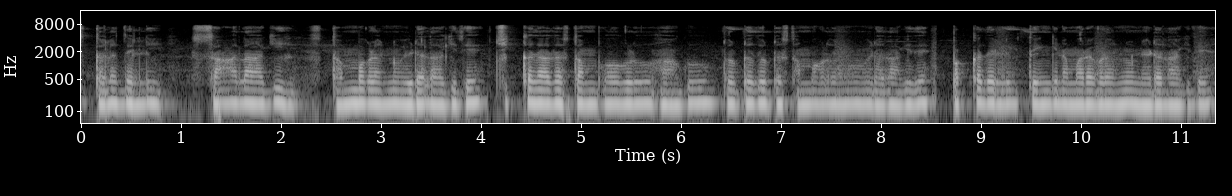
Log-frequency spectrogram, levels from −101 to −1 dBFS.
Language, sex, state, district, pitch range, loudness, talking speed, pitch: Kannada, male, Karnataka, Bellary, 140-145 Hz, -34 LUFS, 80 wpm, 145 Hz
